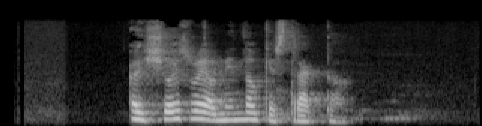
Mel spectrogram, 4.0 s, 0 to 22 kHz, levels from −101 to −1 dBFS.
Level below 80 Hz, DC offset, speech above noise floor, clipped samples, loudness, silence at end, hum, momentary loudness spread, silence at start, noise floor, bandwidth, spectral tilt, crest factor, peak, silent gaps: -84 dBFS; under 0.1%; 48 dB; under 0.1%; -29 LUFS; 1.15 s; none; 18 LU; 1.05 s; -76 dBFS; 11.5 kHz; -5 dB/octave; 18 dB; -14 dBFS; none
